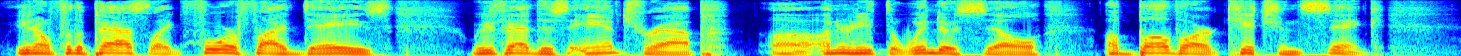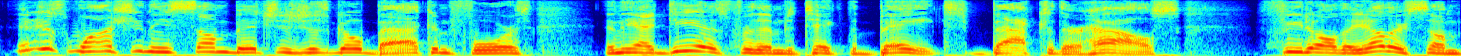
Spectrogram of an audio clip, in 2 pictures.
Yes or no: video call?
no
